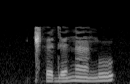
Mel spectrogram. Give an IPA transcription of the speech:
ǁʰedenɛ̃ː ŋu

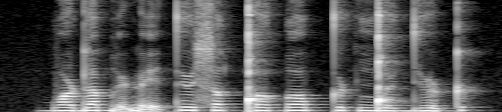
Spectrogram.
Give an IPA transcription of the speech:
bɔɖabḛ ɳḛt̪ʉsɔǃo ɠɔbt̪oʈ ŋ͡ǃʉ d̪ʉʈ

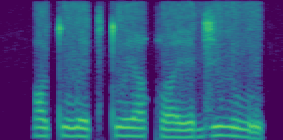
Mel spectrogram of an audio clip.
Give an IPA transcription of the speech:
ɑtʷewet͡s tʷeːqʷeː d͡zylu

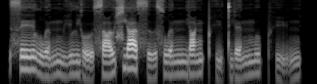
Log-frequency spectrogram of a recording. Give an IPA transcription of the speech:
se˥ɪ̯ lwə˧˥nmi˧˥ ljo̰˨˩ʊ̯sɑ˧˥ʊ̯ɕjä˥ sɹ̩˧˥swə˥n n̪jɑ˥ŋpʰḭ˨˩t̪jɛ˧˥nmu˥ pʰy̰˨˩˦n

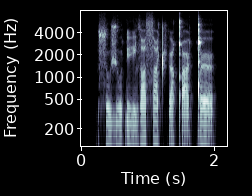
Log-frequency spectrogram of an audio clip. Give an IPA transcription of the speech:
suʒuɗi lʲesˤit͡ʃʼɯqʼœ ǃœ

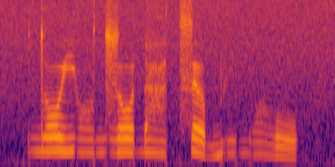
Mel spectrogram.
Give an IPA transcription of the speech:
do˦jɔ̤˦d͡zo˦ɗa̤˦ t͡sə˦˨ bi̤˦bɔ̤˦˨w

